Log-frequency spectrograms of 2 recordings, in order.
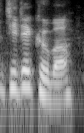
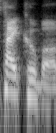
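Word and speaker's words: Tite Kubo: this shout out to tj kubo oh right now wait no it's tight kubo apparently i guess i've always thought it was tj apparently it's actually supposed to be like pronounced tight but there's anything this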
